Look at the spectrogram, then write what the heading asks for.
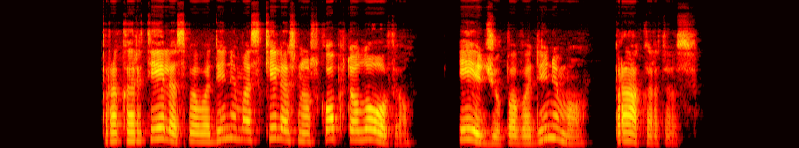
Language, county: Lithuanian, Panevėžys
